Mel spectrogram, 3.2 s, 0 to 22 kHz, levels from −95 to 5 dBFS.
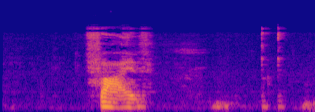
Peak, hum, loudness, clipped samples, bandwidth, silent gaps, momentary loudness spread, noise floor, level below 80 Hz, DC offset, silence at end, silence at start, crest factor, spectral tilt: -4 dBFS; none; -22 LUFS; under 0.1%; 9.6 kHz; none; 27 LU; -67 dBFS; -70 dBFS; under 0.1%; 0.05 s; 0.85 s; 24 dB; -5 dB/octave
